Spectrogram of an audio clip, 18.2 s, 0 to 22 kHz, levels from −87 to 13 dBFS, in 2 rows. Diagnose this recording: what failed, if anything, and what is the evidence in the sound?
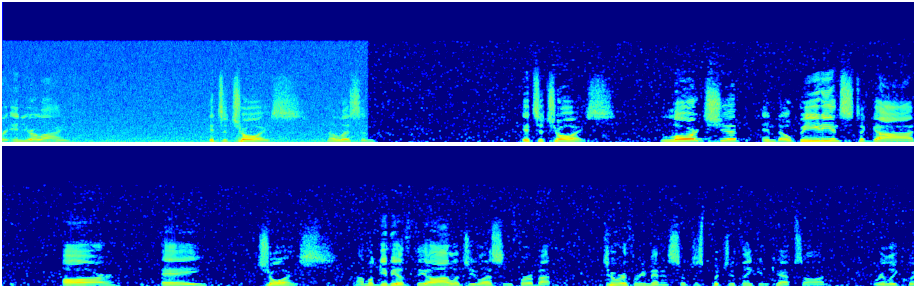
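Overdone noise removal in the call-processing stage is the failure: from 3.65 s to the end of the speech, the suppressor is set far too aggressively. It treats any frequency band near its noise estimate as noise and cuts it to nothing, so the room noise, sitting about 16 dB below the voice, collapses into near silence dotted with twinkling specks. Quiet voice components fall under the same threshold and are removed.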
